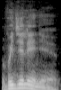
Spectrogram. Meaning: 1. apportionment 2. separation 3. isolation 4. release 5. secretion, excretion, discharge 6. setting off, emphasis 7. selection, highlighting
- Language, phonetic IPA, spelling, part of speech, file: Russian, [vɨdʲɪˈlʲenʲɪje], выделение, noun, Ru-выделение.ogg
